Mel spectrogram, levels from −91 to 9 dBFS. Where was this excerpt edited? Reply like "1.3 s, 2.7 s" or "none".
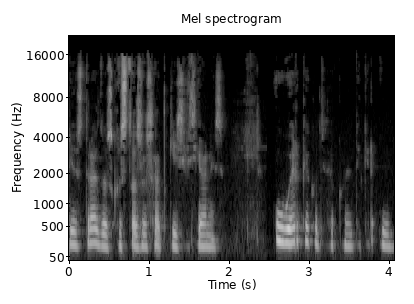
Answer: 2.5 s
